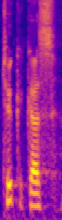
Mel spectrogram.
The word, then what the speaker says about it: Tychicus: Tychicus, or Tychicus, apparently is the pronunciation,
